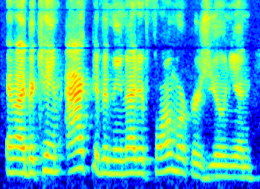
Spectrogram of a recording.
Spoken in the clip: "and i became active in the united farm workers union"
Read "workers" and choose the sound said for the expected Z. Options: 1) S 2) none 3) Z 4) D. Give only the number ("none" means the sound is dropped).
3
